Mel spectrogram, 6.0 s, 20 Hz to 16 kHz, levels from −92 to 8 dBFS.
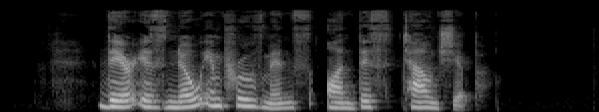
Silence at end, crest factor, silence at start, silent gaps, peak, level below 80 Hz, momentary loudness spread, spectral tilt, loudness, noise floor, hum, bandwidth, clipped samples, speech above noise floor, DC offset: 1.35 s; 18 dB; 1 s; none; -8 dBFS; -78 dBFS; 13 LU; -6.5 dB/octave; -26 LUFS; -87 dBFS; none; 11.5 kHz; under 0.1%; 61 dB; under 0.1%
